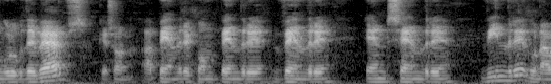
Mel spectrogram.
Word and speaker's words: aprendre: La forma de l'escriptura és amb R, aprendre, però la pronúncia és aprendre.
